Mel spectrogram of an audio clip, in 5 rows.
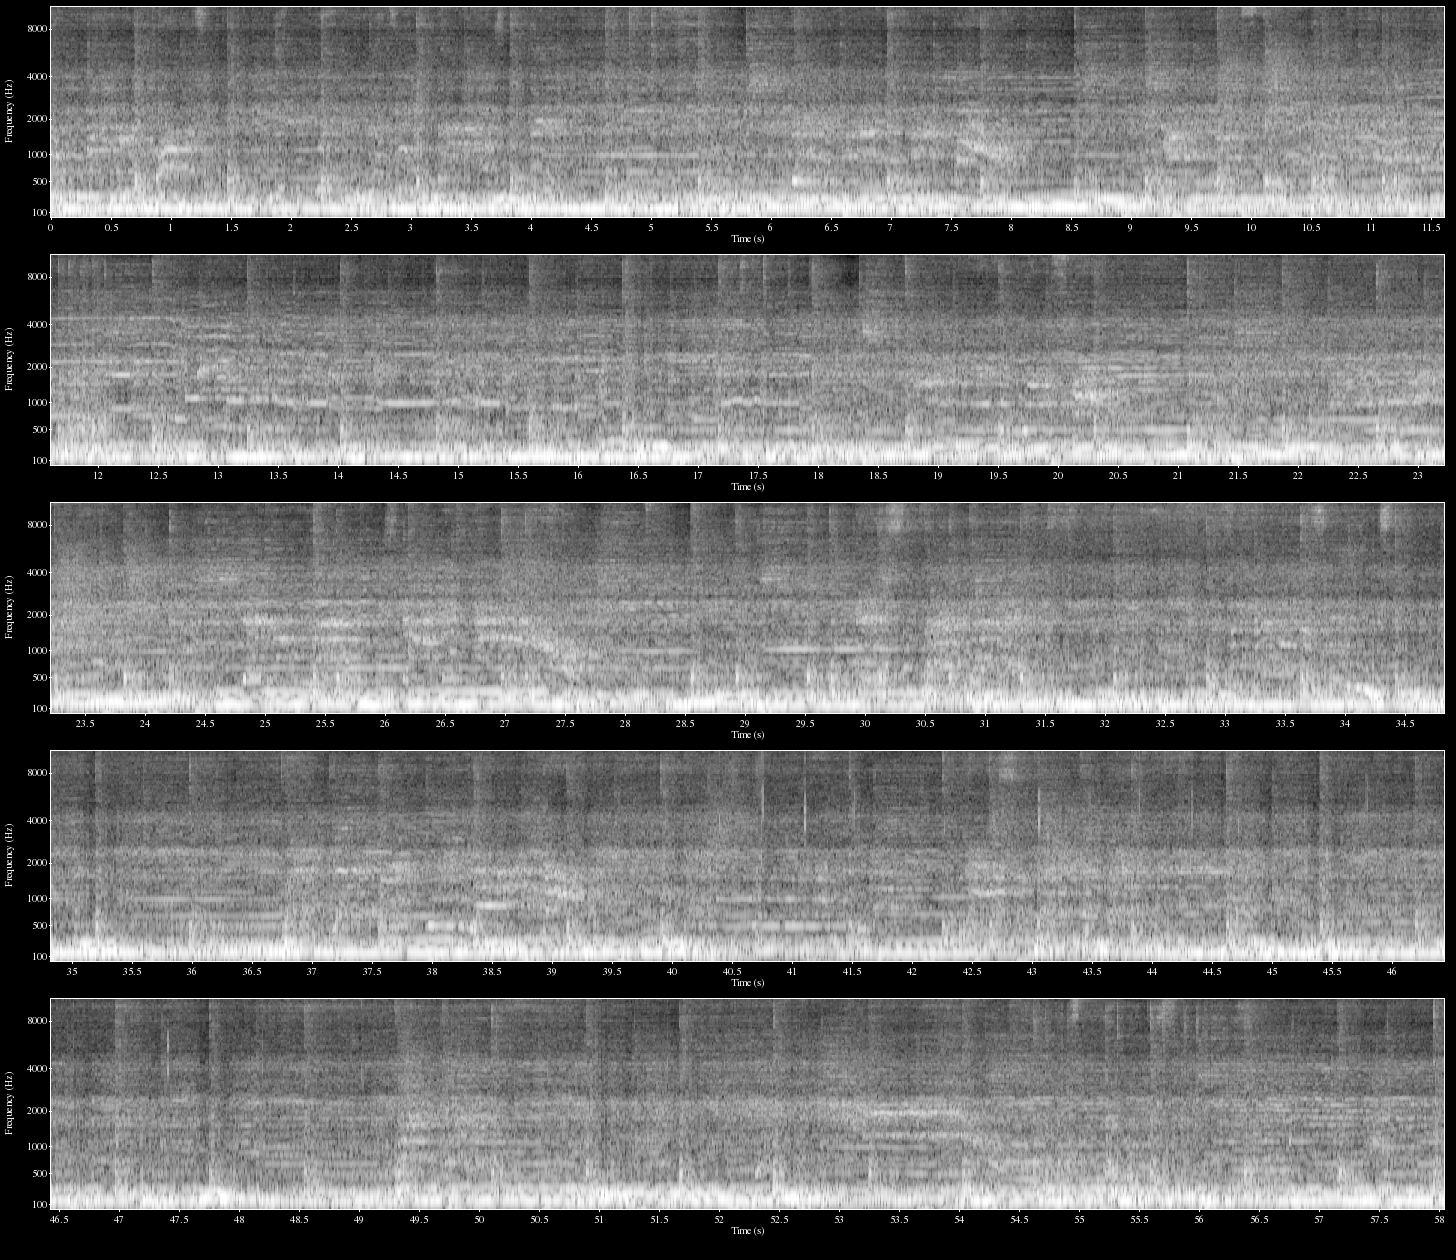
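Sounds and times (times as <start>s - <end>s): person singing: 0.0s - 14.0s, 18.6s - 27.9s, 29.6s - 31.8s, 32.8s - 34.6s, 36.7s - 45.3s, 49.2s - 50.5s, 52.3s - 56.2s
heavy metal band playing live: 0.0s - 58.0s.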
